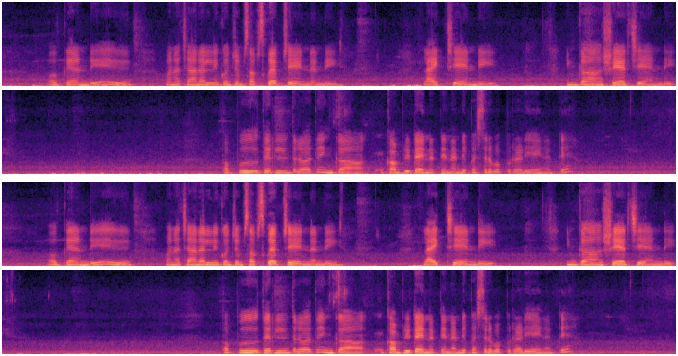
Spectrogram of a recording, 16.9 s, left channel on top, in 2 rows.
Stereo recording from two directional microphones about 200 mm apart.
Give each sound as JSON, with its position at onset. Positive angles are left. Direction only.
{"t": 0.6, "sound": "a woman's voice", "side_deg": -15}
{"t": 11.2, "sound": "a woman's voice", "side_deg": -10}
